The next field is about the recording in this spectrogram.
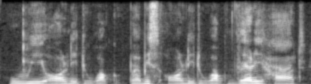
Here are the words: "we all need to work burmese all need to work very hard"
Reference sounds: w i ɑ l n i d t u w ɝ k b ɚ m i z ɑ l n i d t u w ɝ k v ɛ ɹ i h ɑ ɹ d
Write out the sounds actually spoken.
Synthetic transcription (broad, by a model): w i ɑ l n i d t u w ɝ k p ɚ m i s ɑ l n i d t u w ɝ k v ɛ ɹ i h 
